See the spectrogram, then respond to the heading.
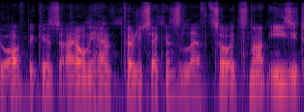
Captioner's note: speaking French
